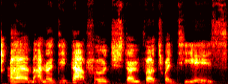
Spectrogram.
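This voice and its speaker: A woman speaks with a South East London accent. Her tone is bright and sharp, and her pace is fairly slow. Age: 50s. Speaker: mindset mentor and wellbeing coach. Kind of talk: podcast interview.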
